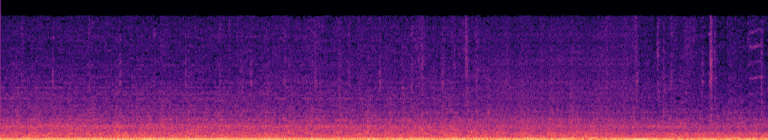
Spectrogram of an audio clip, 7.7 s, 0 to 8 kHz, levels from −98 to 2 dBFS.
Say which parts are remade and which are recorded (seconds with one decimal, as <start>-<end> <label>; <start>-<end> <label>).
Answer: 0.0-4.9 recorded; 4.9-6.3 remade; 6.3-7.7 recorded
